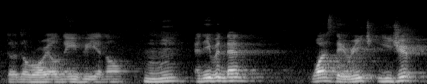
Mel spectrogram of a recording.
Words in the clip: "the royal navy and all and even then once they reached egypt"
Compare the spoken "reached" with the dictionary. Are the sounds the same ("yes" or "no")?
no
